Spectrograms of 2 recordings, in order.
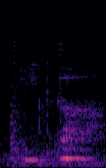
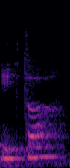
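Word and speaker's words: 읽다: How do we pronounce this word? Ikta. Say it again. Ikta.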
